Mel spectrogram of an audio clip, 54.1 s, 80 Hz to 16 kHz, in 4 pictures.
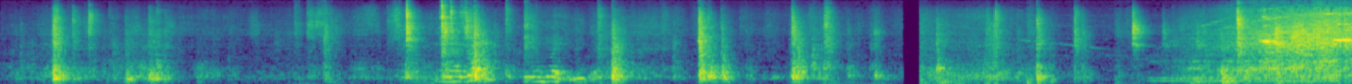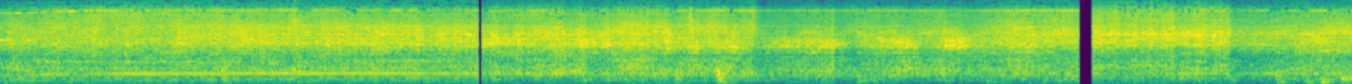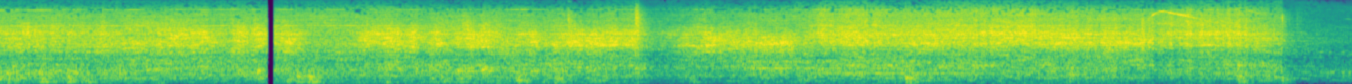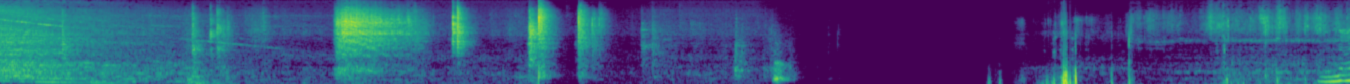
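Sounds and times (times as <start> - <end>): power tool whirring: 11.4 - 43.3, 43.9 - 44.9.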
